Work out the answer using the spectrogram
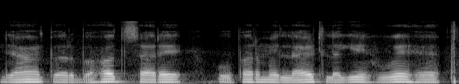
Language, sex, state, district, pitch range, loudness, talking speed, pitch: Hindi, male, Jharkhand, Ranchi, 110-115 Hz, -18 LUFS, 130 wpm, 110 Hz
